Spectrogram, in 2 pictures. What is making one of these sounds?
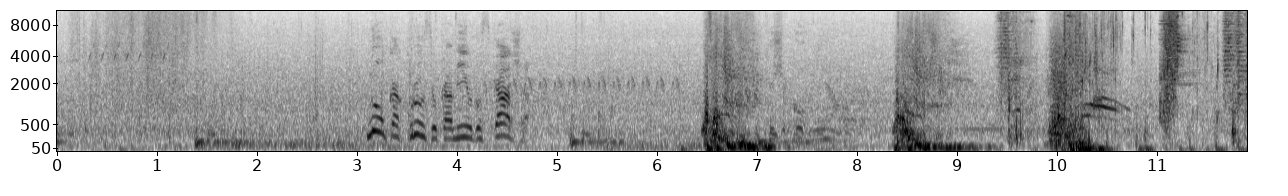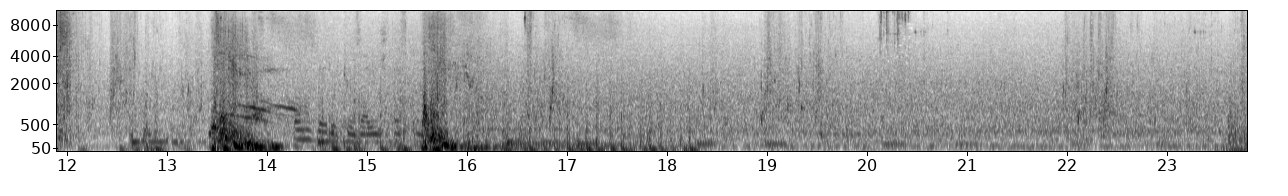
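A river rushes steadily nearby.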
